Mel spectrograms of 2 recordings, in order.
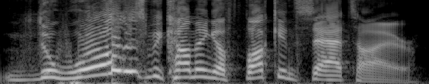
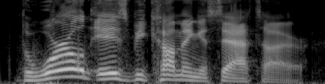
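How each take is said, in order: First: Louder, higher, fed-up rant; exasperated yell at the screen; exasperated outburst. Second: Said in the usual way. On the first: Real, not acted. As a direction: blurt it out in disbelief. Ranting at absurd video.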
